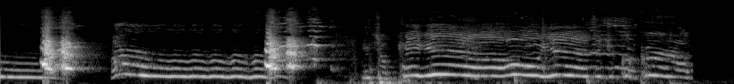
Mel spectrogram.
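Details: Young female Siberian Husky in her first year, vocal and playful at home: long wavering howl-like 'talking' calls, drawn-out tones sliding up and down, broken by short bark-like bursts, with a person speaking softly.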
